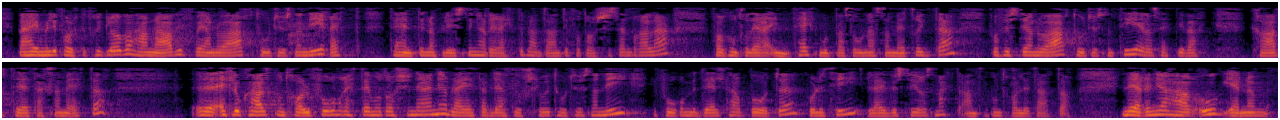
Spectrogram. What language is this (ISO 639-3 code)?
nno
